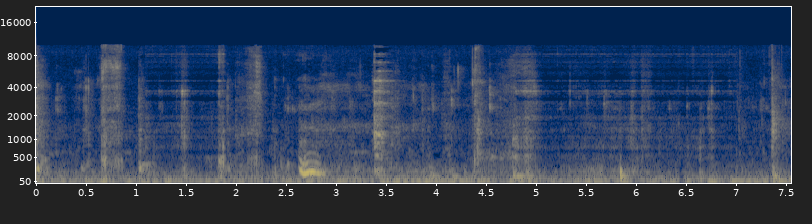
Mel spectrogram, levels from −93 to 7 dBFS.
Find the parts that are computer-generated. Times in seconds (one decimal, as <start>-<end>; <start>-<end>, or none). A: 1.1-1.9; 4.8-7.0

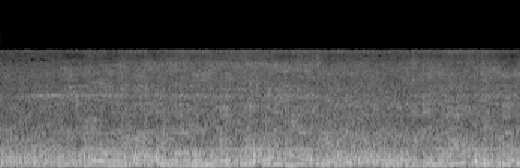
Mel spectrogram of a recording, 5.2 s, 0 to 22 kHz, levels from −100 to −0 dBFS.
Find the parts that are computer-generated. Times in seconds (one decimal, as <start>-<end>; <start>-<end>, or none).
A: 0.6-3.3; 4.1-5.2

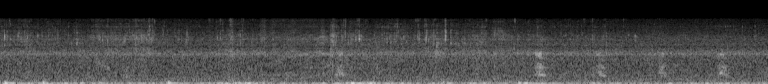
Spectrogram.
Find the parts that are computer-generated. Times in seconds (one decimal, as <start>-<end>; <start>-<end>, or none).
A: 2.6-3.3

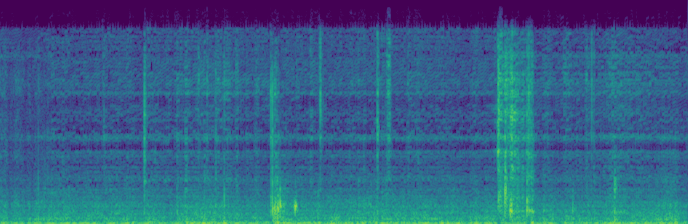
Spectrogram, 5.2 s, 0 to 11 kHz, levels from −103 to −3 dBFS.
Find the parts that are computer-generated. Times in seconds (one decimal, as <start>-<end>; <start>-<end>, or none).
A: 0.0-5.2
